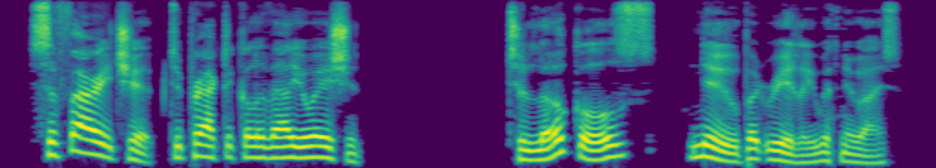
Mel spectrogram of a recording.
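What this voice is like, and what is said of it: Imitates another person's voice. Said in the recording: “You are getting better at your Trump impersonation”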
